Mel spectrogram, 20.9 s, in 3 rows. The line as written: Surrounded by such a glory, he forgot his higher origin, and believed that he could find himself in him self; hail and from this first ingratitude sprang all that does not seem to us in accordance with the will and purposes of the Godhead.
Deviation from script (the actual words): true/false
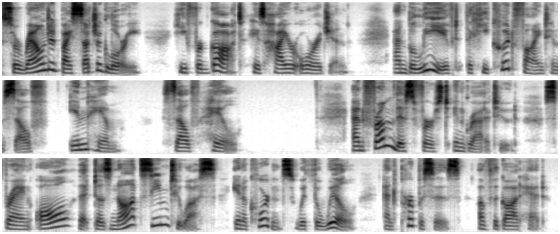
false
